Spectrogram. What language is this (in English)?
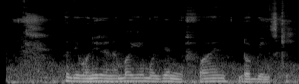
Masai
